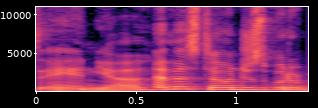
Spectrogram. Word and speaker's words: Anya: Sidebar, I guess I've been saying her name wrong for a really long time. It's Anya.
